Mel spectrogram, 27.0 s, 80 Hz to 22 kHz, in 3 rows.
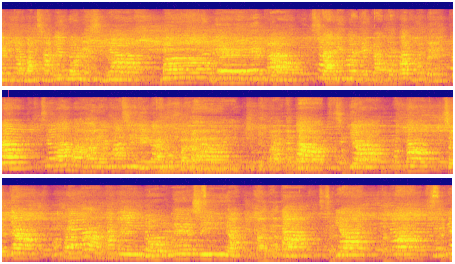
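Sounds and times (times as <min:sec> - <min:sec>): backing music: 0:00.0 - 0:27.0
child singing along: 0:00.0 - 0:27.0
girl singing into microphone: 0:13.9 - 0:27.0.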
